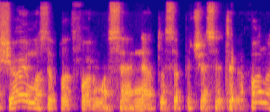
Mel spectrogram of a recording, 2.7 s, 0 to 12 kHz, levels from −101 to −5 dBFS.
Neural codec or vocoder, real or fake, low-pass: none; real; 10.8 kHz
